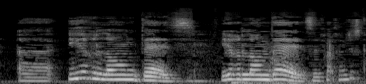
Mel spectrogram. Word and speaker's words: irlandais: I, R, L, A, N, D, A, I, S. Now, before I put the final letter on, this would be pronounced irlandais.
